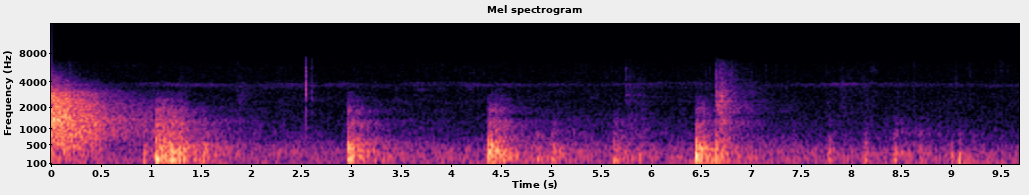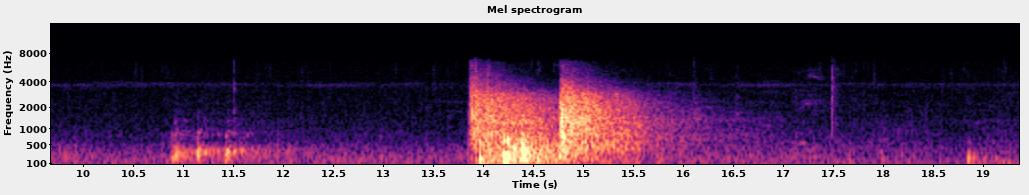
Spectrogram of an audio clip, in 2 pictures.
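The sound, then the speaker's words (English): Fireworks boom outside in an irregular series of sharp blasts, each trailing off in a rumbling echo, with a louder back-to-back pair near the end. “I'm pretty sure anybody from the Vietnam War that was sitting around here hearing all of these fireworks go off would be a problem for them.”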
